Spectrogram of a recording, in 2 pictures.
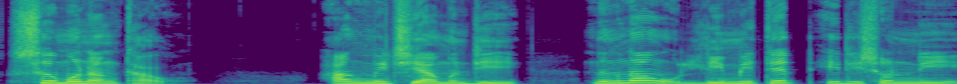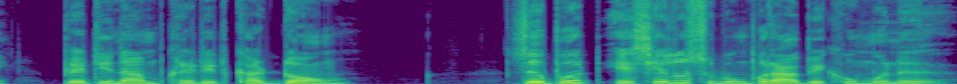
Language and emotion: Bodo, surprised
